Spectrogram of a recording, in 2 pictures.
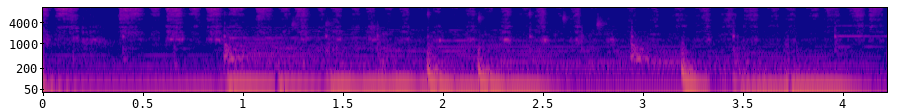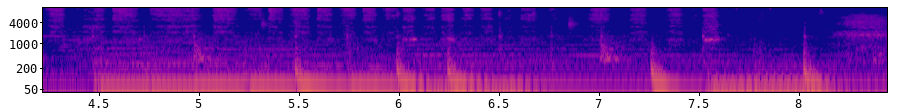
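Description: Black felt-tip marker scratching on paper in many quick strokes as it fills in a small area solid black, with a few soft low thumps.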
